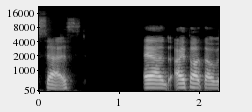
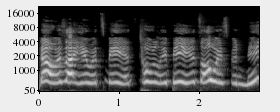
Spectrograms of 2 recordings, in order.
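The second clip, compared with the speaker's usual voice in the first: high, loud, flustered babble; hammed-up frantic insistence; frantic excuse; 8 dB louder, faster than usual. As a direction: blurt it out in retold panic. Acts out frantic excuse to date.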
